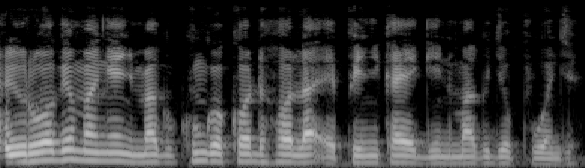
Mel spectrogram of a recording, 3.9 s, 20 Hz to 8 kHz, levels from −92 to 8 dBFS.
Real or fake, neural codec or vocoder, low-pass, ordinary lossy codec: real; none; 7.2 kHz; none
